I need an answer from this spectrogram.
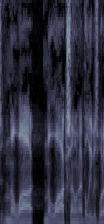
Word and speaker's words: naloxone: And I know a lot of places, like in 1999, community opioid overdose prevention programs started distributing naloxone, which I'm sure we'll talk about, to bystanders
